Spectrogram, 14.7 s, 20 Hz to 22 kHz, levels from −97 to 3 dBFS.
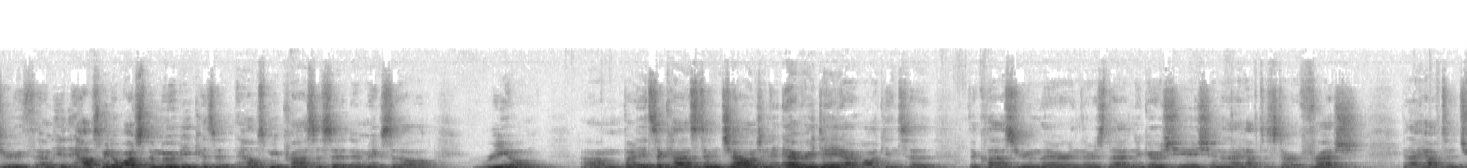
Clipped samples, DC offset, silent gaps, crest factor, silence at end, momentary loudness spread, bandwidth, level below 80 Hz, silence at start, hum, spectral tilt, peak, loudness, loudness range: under 0.1%; under 0.1%; none; 20 dB; 0 s; 14 LU; 14 kHz; -58 dBFS; 0 s; none; -6 dB/octave; -8 dBFS; -28 LUFS; 7 LU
